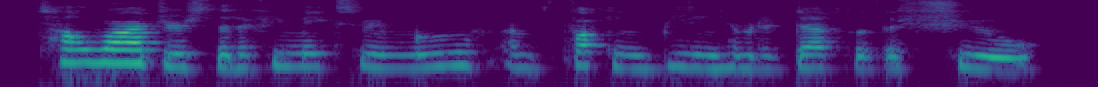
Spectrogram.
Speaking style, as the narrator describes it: Sam mumbles, apparently conscious

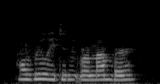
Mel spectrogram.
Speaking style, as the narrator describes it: he said quietly

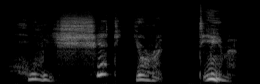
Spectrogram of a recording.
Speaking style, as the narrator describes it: Wade breathed

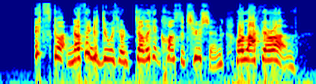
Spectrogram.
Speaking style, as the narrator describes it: shouts

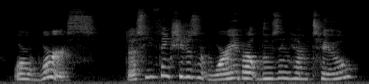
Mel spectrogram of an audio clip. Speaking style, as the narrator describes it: She yells, in that loose, shrieky way she does when she's afraid and angry at the same time

